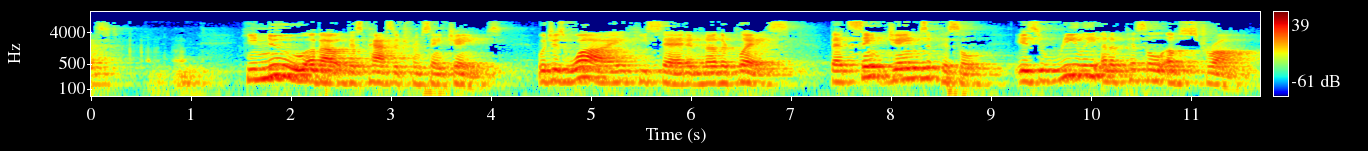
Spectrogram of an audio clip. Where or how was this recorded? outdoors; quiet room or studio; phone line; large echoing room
large echoing room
